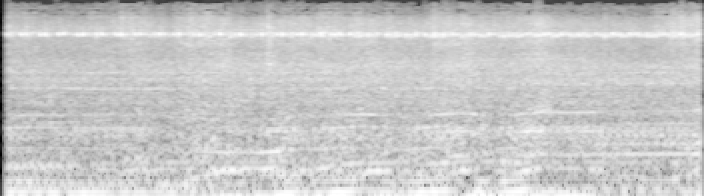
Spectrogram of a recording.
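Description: Bilcross race car's engine running steadily while the car waits stationary, heard from inside its stripped cabin, with a faint steady high whine above it.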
